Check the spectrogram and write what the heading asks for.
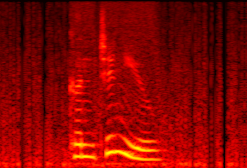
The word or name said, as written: continue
